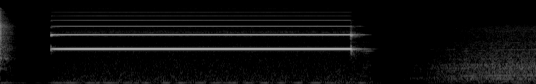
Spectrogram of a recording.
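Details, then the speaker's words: Orvaldi INV-12-840W Home UPS, repaired for error F05 with test transistors soldered in and no heatsinks, on a small test battery and mains with the power button off. It gives a steady high startup beep of about three seconds, then the fan spins up. It starts normally and charges the battery. "він запустився вентилятор задув напруга на цьому акумуляторі пішла вже його зарядило типу"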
